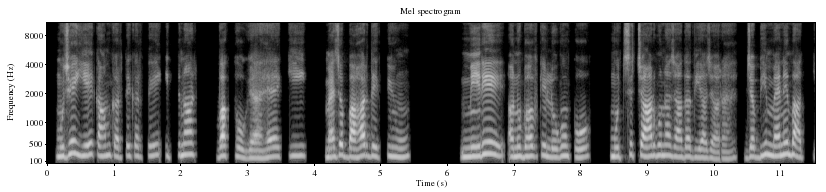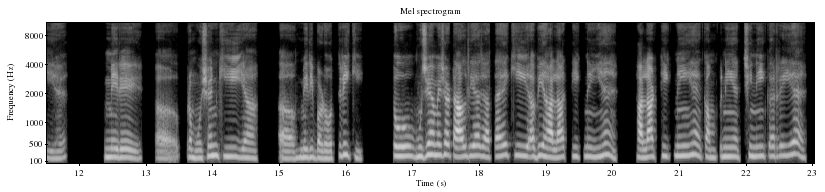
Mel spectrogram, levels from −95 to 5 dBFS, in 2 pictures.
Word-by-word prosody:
मुझे 220 +7 +4
ये 245 -1 +2
काम 230 +1 +2
करते-करते 225 0 -5 0.2
इतना 255 +5 0 0.4
वक़्त 230 0 +5
हो 200 -2 -1
गया 180 0 -1
है 200 +5 0
कि 230 0 -4 0.3
मैं 200 +1 +3
जब 250 +3 +2
बाहर 215 +4 +6
देखती 220 0 -4
हूँ, 210 0 -1 0.8
मेरे 225 +4 +4
अनुभव 215 +1 +1
के 240 -1 -1
लोगों 205 +2 -1
को 195 +2 -1 0.3
मुझसे 215 +4 -1
4 225 -1 +6
गुना 240 0 0
ज़्यादा 215 -1 -1
दिया 190 -1 -3
जा 175 -3 -4
रहा 160 0 -7
है। 180 +3 -10
जब 205 +2 -1
भी 235 +5 0
मैंने 245 +2 +3
बात 245 -7 +3
की 170 -1 -8
है 170 +4 -6 0.6
मेरे 195 -1 +1 0.4
अ, - - -4 0.4
प्रमोशन 200 +5 +1
की 215 -2 -1
या 180 -2 -2 0.3
अ, 165 -1 -1
मेरी 190 +1 -1
बढ़ोतरी 175 +8 -1
की, 180 -5 -9 0.4
तो 220 0 +3
मुझे 215 +4 +3
हमेशा 250 0 +3
टाल 205 +2 +8
दिया 230 0 0
जाता 210 0 -2
है 240 +2 0
कि 240 -1 -3
अभी 230 +3 0
हालात 200 -1 +3
ठीक 215 -3 -6
नहीं 210 0 -3
है 240 -8 -2 0.3
हालात 200 +3 +5
ठीक 220 -2 -5
नहीं 230 +1 0
है, 255 -3 -1
कंपनी 210 +2 -2
अच्छी 210 +3 -4
नहीं 220 +1 -1
कर 220 0 -5
रही 230 +3 -4
है 260 -8 -1
215 Hz, 170 wpm, -21 LUFS, 195-230 Hz, 0.8 s, टाल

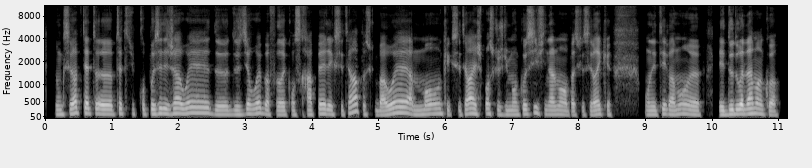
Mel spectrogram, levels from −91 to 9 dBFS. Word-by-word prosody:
Donc 125 -1 -3
c'est 140 - -2
vrai 160 +3 +5
peut-être, 150 -1 +2
heu, 135 -1 +5
peut-être 145 +3 -5
lui 130 - -13
proposer 135 +3 -2
déjà 145 +1 +2
ouais 165 +2 +1
de 120 -2 -1
de 120 +1 -4
se 120 - -6
dire 140 +2 -1
ouais, 155 +2 +1
bah, 130 -4 -1
faudrait 115 -1 -2
qu'on 115 0 -8
se 115 - -8
rappelle 130 +3 0
et 125 - -2
cetera 160 - -1
parce 125 -2 -10
que, - - -16
bah, 110 0 +3
ouais 150 +7 +4
elle 165 -3 +3
me 120 - -3
manque 135 +3 -1
et 120 - -6
cetera 140 +6 +2
et - - 0
je 125 - -7
pense 145 0 -3
que 125 - -8
je - - -9
lui 120 - -5
manque 120 +1 -4
aussi 135 +6 -1
finalement. 120 -3 -1
Parce 110 -1 -4
que 110 - -14
c'est 110 +1 -6
vrai 125 +2 +2
qu'on 120 -1 -9
était 120 +4 -2
vraiment, 130 +2 0
heu, 115 -2 0 0.3
les 115 - +3
2 130 +3 +2
doigts 135 +1 +7
de 135 - -1
la 145 - +7
main 145 -2 +1
quoi. 110 -4 -2
130 Hz, 295 wpm, -21 LUFS, 120-145 Hz, 0.3 s, doigts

